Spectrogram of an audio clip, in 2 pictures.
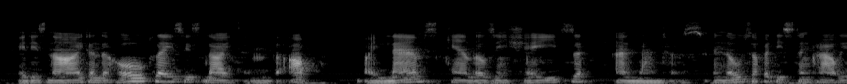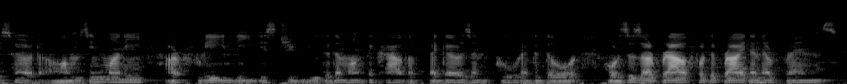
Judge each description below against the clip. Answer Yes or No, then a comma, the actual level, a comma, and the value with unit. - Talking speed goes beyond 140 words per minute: Yes, average, 175 wpm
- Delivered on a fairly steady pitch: Yes, narrow, 2.3 semitones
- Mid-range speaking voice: No, very low, 90 Hz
